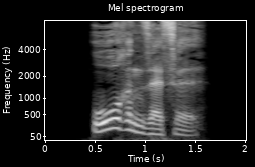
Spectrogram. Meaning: wing chair, wingback chair
- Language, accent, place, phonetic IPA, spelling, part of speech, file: German, Germany, Berlin, [ˈoːʁənˌzɛsl̩], Ohrensessel, noun, De-Ohrensessel.ogg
